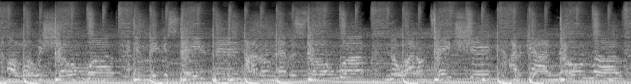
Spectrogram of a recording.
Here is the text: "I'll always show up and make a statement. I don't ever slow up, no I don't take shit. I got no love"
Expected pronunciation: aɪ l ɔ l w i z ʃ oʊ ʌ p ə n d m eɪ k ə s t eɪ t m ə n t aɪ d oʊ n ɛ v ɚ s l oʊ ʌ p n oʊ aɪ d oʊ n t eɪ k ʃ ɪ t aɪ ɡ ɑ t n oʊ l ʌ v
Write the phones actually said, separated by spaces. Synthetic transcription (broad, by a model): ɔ l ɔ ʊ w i ʃ oʊ ʌ p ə n m eɪ k ə s t eɪ t m ə n t aɪ d oʊ n ɛ v ɚ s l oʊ ʌ p n oʊ aɪ d oʊ n t eɪ k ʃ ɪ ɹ aɪ ɡ ɑ t n oʊ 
